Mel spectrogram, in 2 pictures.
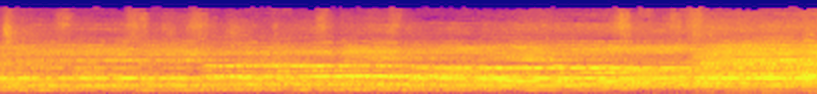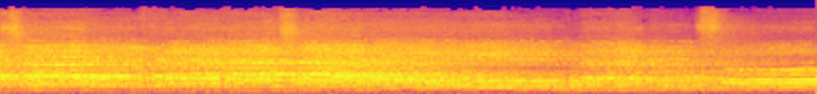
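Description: Mixed choir singing a Latin sacred motet in several voice parts, the sound swelling louder about five seconds in.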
